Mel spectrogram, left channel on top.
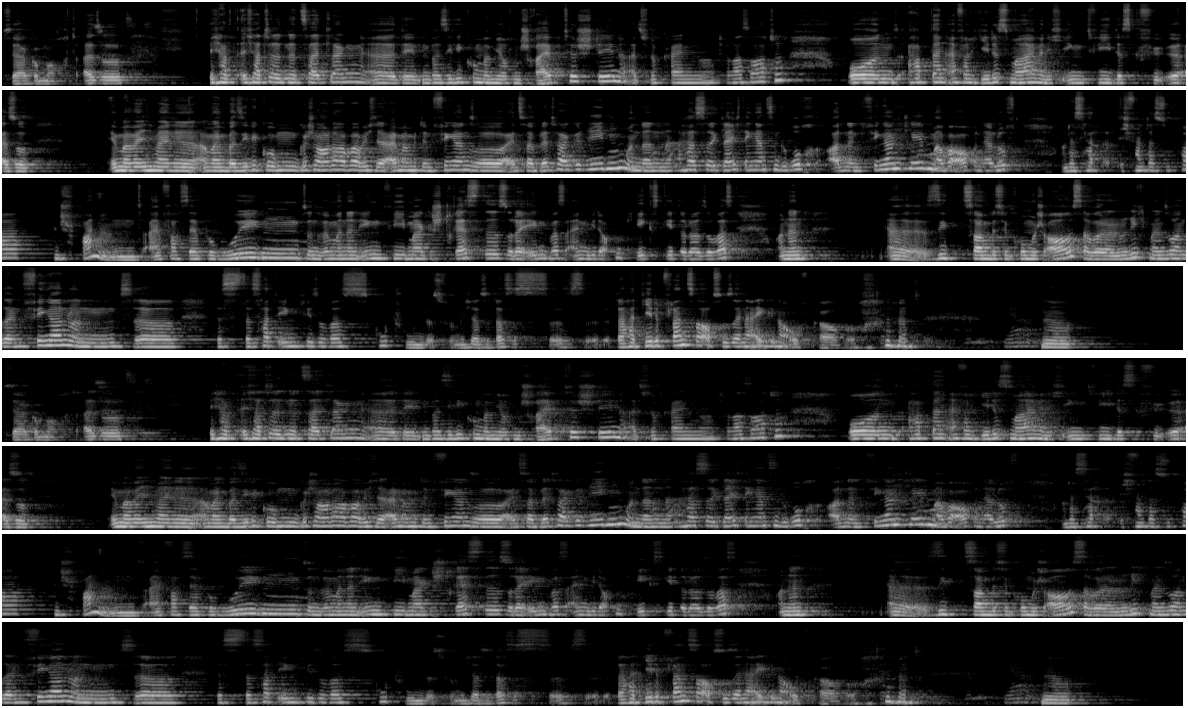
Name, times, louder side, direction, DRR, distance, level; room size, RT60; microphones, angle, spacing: voice 1, 0.0-1.8 2.1-12.3 12.9-23.9 24.2-31.7 32.5-44.7 45.9-46.3, left 2 dB, 45° left, 1.0 m, -26 dB
voice 2, 0.9-1.2 6.2-6.5 18.3-18.6 20.7-21.3 21.5-21.9 22.7-22.8 26.5-26.8 28.0-28.1 31.5-31.8 44.3-44.8 45.1-45.9, equal, 5° left, 6.1 m, -47 dB
29.5 x 23.0 x 8.4 m
head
